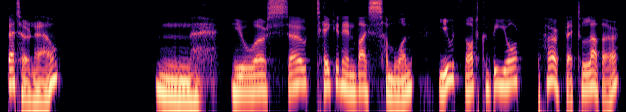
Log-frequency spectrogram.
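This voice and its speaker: A man playing a haughty but tender wronged nobleman in a romantic audio roleplay, speaking theatrically with formal, old-fashioned phrasing and hesitant pauses. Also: lowish voice, no echo, clean studio sound. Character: wronged young nobleman, haughty, wounded, still tenderly caring.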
